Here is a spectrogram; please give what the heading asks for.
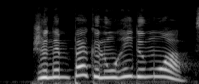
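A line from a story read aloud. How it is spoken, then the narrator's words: Angry exclamation. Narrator (French): s'écria Gribouille, lançant à ces dames des regards irrités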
